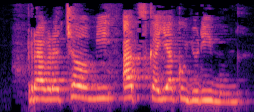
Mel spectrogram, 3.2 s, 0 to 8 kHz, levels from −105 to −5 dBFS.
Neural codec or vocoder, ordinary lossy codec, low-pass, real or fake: none; MP3, 32 kbps; 7.2 kHz; real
